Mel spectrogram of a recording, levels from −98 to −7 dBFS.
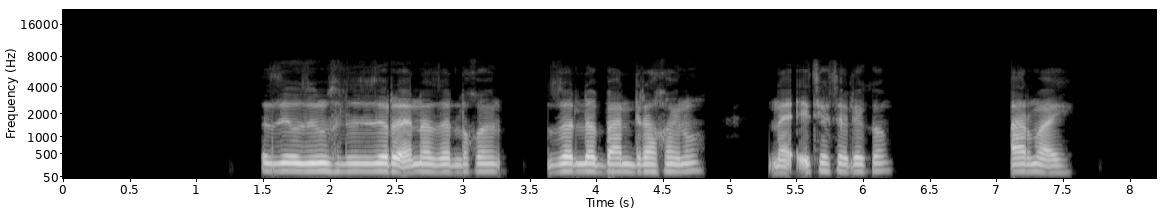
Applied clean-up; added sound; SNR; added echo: none; none; none; none.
